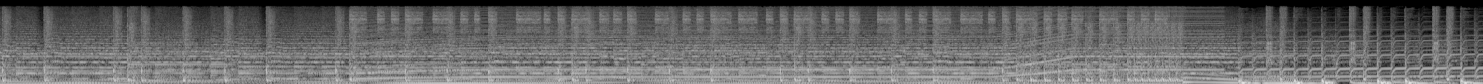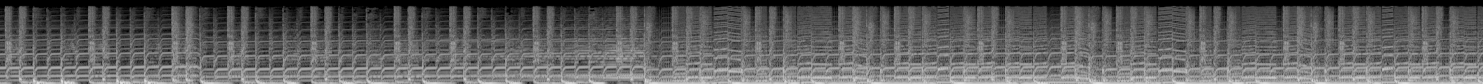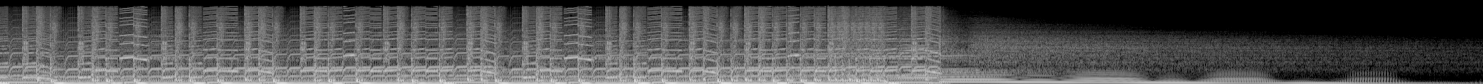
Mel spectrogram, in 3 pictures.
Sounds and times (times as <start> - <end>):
Music: 0.0 - 44.4.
